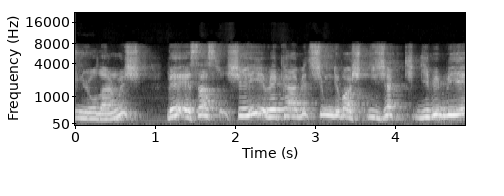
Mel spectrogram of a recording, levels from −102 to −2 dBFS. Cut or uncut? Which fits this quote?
uncut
